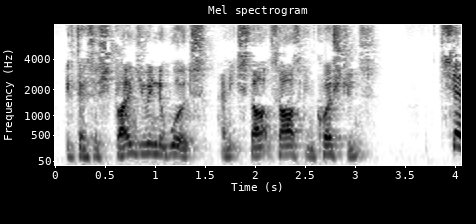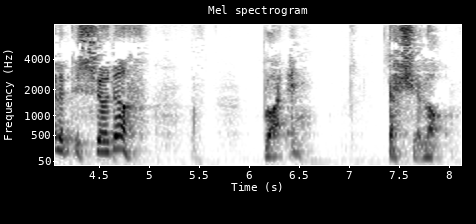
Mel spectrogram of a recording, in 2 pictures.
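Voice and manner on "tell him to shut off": ordinary delivery, nothing marked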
